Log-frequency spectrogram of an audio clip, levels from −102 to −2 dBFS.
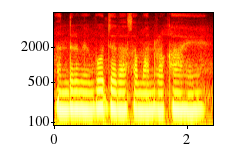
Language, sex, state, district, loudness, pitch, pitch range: Hindi, female, Arunachal Pradesh, Papum Pare, -16 LUFS, 165 Hz, 165-170 Hz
